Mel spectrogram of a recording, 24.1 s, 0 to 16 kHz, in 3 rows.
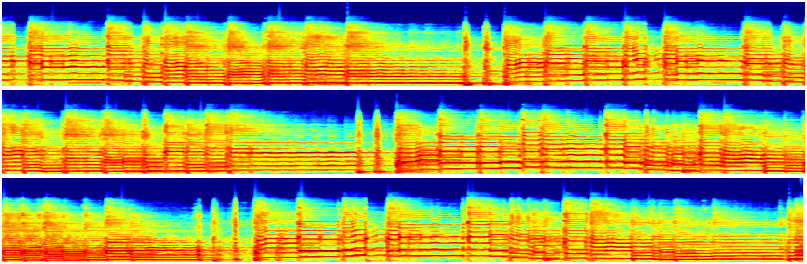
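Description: An electric guitar plays a continuous distorted lead line through a Line 6 Helix with EQ shaping its tone, loud and sustained for the whole stretch, with no talking.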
